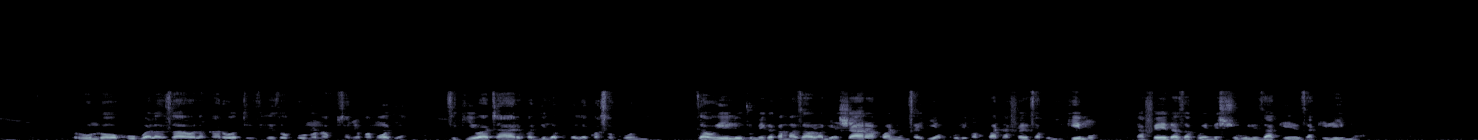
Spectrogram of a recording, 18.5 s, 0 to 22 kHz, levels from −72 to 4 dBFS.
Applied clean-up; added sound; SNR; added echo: classical method Wiener filter.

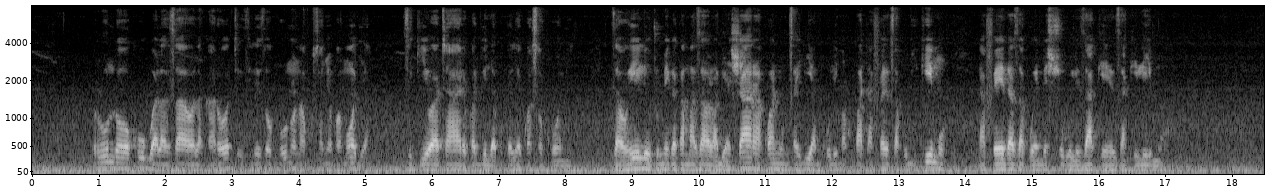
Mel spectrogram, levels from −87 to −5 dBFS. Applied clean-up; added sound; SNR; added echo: none; Bird vocalization, bird call, bird song; 8 dB; none.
